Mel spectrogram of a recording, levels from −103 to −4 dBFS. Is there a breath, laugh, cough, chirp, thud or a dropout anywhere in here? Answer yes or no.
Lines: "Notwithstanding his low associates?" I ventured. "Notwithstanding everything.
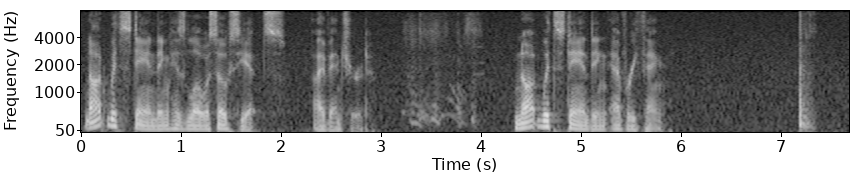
yes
